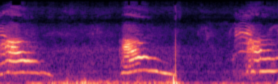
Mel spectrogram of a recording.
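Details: Cat crying where kittens are being kept: three drawn-out meows about two seconds apart, each starting high and sliding downward, with a brief sharp knock between the second and third.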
